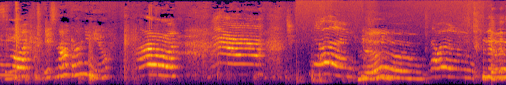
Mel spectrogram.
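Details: Pet cat refusing a bath, meowing in protest: drawn-out, wavering harmonic meows in quick succession, some rising then falling, with a person speaking soothingly in an indoor room.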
